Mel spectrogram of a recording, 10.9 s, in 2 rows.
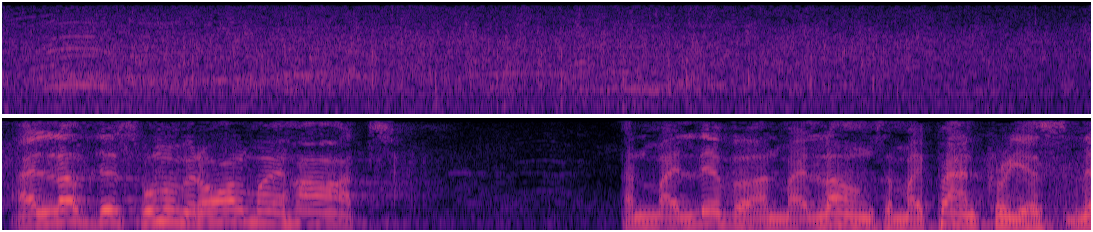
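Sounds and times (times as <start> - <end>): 
audience clapping: 0.0 - 6.8, 10.4 - 10.8
speech: 5.5 - 7.5, 8.5 - 10.8.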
